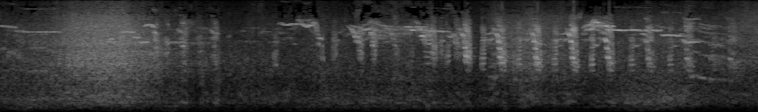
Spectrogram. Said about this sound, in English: Full in the belly, blackback gulls and herring gulls preen and close their eyes, content.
